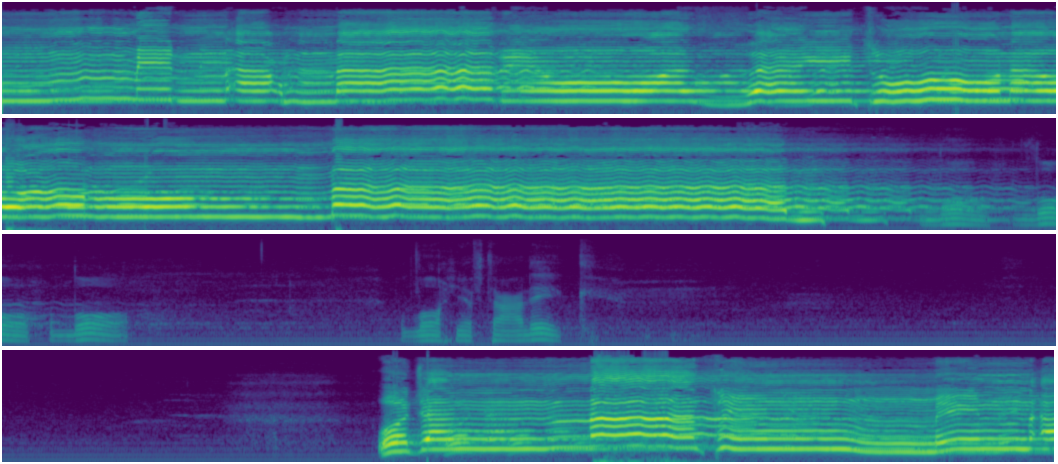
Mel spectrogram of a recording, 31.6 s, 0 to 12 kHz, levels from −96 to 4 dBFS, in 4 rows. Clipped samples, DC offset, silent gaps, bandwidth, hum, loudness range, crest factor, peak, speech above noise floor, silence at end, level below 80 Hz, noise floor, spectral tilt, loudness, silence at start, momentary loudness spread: 0.1%; under 0.1%; none; 10 kHz; 50 Hz at -70 dBFS; 7 LU; 14 dB; 0 dBFS; 55 dB; 0 s; -66 dBFS; -68 dBFS; -3 dB/octave; -13 LUFS; 0 s; 12 LU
